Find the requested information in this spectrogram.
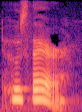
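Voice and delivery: cried out. A narrator's reading. Baba Yaga challenging a hidden human, cried out. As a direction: call out to find the intruder. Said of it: "she cried".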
